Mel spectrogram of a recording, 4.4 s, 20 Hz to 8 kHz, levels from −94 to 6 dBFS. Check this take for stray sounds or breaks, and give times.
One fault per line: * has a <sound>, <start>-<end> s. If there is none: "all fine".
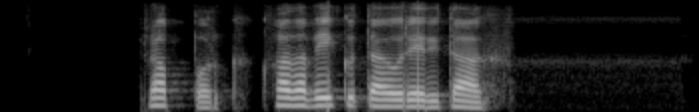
all fine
